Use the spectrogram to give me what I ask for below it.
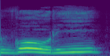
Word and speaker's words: गौरी: तो ओ यानी कि जैसे जीरो होता है ना, जीरो की तरह मुंह खुलता है, लेकिन इसमें देखिए दोनों मात्राओं के उच्चारण में अंतर होता है। कैसे? मुंह खोल के बोलेंगे, बौना, गौरी।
